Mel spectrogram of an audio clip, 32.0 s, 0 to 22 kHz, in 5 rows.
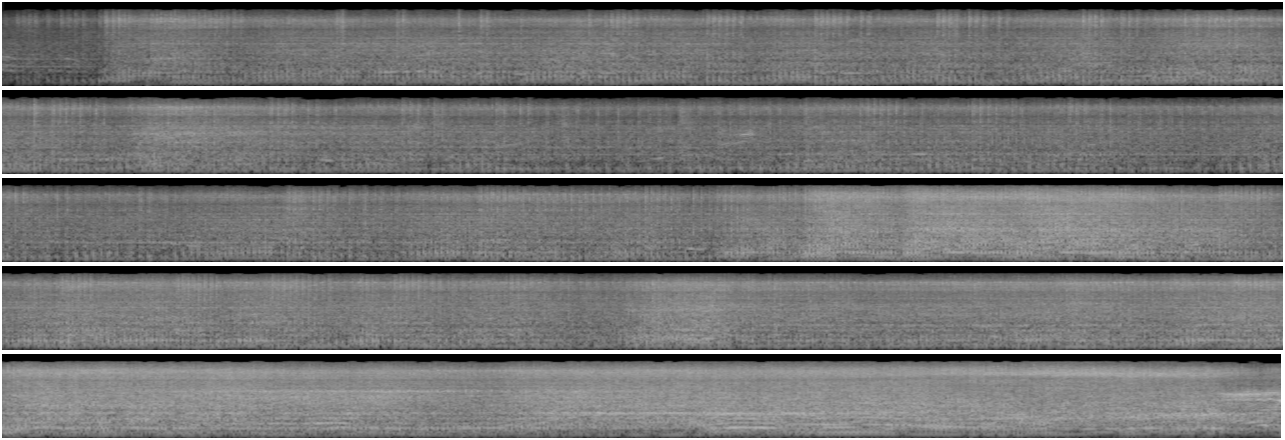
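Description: Stock 100cc Honda EX5 single-cylinder four-stroke drag bikes revving at the start line, engines blipping and wavering in pitch. Near the end two bikes launch, their engine notes climbing as they accelerate away.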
